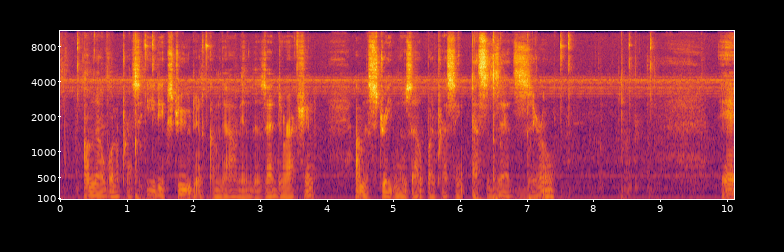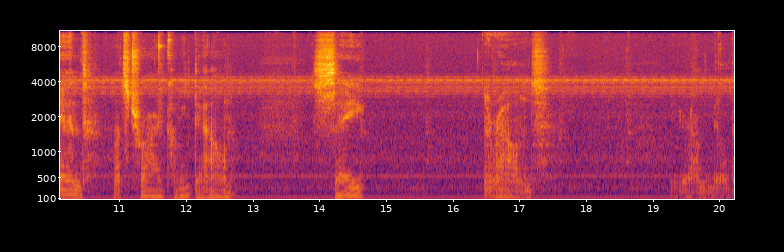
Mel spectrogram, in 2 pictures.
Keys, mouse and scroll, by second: 0.0 shift+middle click, 1.1 e, 2.2 click, 8.1-8.4 scroll down 1, 8.5 shift+middle click, 11.6 click.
